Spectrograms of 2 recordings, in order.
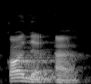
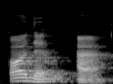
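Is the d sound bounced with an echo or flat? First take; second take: bounced; bounced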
